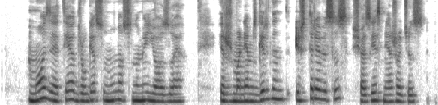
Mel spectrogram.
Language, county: Lithuanian, Telšiai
